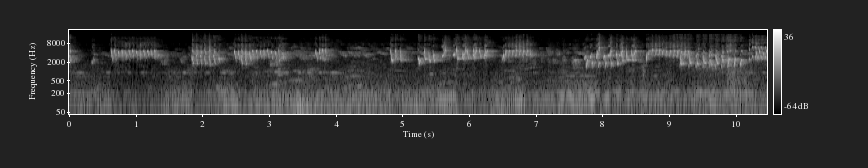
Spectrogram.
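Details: Lure and training song of a lesser green leafbird, natural and without added effects: bursts of high, fast trills and chattering phrases, each about a second long, broken by brief pauses.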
